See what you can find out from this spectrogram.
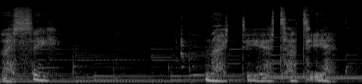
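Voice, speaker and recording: An actress playing a poised, worldly mature madam with a hushed, breathy voice, formal and measured, in a video game cutscene. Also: female voice, sits low, over music, heavily acted. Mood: sorrowful.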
